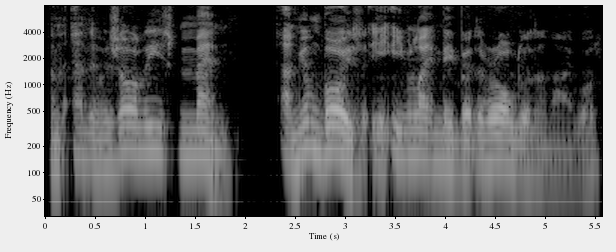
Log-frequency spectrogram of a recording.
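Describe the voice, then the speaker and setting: A man in his nineties from England, telling his life story in an interview at his home, halting and repeating words, emotional at times. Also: mid-range voice, warm tone. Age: 90s. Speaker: war veteran interviewee. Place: living room of his own home.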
